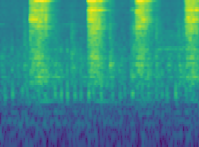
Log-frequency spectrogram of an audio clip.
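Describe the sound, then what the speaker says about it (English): Socket wrench ratcheting a bolt on a Briggs and Stratton engine, four evenly spaced bursts of quick close clicks, crisp and moderately loud with quiet gaps between. "it's easier just to use the socket on it"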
